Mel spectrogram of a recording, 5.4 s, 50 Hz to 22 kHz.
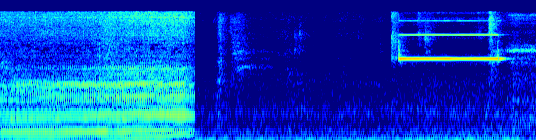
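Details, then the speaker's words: Philips PSG8040 steam iron after board repair (would not switch on, three broken parts): steady pump buzz cuts off, then one long high beep as it is heated and ready; normal ready beep, steam then works normally. "machine est maintenant prête à l'emploi."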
